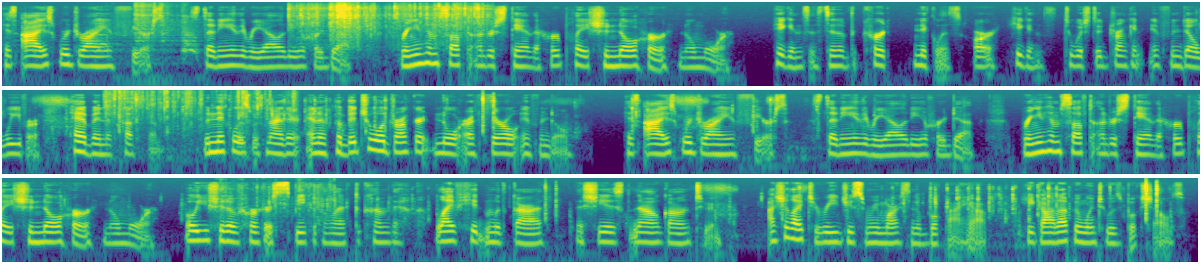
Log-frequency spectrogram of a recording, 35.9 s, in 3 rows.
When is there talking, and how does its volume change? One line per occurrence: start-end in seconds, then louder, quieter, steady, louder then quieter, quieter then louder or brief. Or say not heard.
0.0-35.8 steady.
